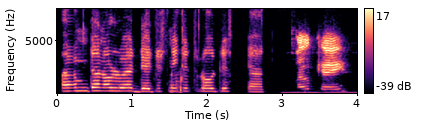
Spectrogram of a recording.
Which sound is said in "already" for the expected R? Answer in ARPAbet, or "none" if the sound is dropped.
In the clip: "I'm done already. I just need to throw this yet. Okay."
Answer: W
